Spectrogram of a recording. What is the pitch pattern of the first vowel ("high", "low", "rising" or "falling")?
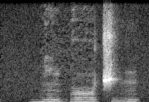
high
